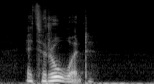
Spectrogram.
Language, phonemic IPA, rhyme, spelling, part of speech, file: Swedish, /roːd/, -oːd, råd, noun / verb, Sv-råd.ogg
- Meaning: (noun) 1. a piece of advice, counsel 2. enough money (to buy something) 3. enough of some other value 4. a suitable way to solve a problem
